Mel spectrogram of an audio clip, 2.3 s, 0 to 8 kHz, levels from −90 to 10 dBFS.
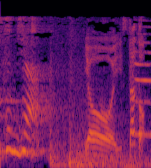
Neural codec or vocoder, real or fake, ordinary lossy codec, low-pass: none; real; MP3, 24 kbps; 7.2 kHz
